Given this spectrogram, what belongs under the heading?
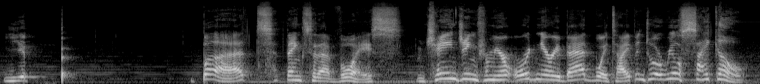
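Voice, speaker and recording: A man's voice: high-pitched, expressive, a little slow, pitched above the performer's own voice. Man reading as a brash young monster fighter. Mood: flippant. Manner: flippant, brash, casual. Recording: music playing behind the voice.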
